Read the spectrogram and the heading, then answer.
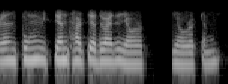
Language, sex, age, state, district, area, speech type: Manipuri, female, 18-30, Manipur, Chandel, rural, conversation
